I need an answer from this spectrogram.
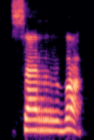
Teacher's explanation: సర్వ ర్ అని పట్టుకొని ఒకసారి కొద్దిగా బిగి ఆపి వదులుతాము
